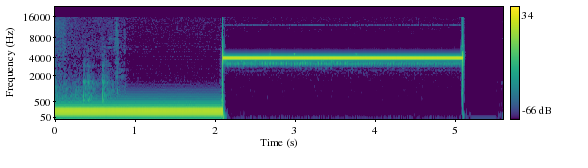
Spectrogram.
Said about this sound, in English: those two tones should be perceived fairly differently. And I'm going to do it again because I want to see what the Luft's meter shows us on these two tones. And you see the Luft's meter shows us about a 6 dB difference.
